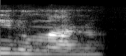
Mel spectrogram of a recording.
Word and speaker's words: inhumano: no cómo sería en inhumano a ver la H no suena hago de cuenta que no está la n que está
